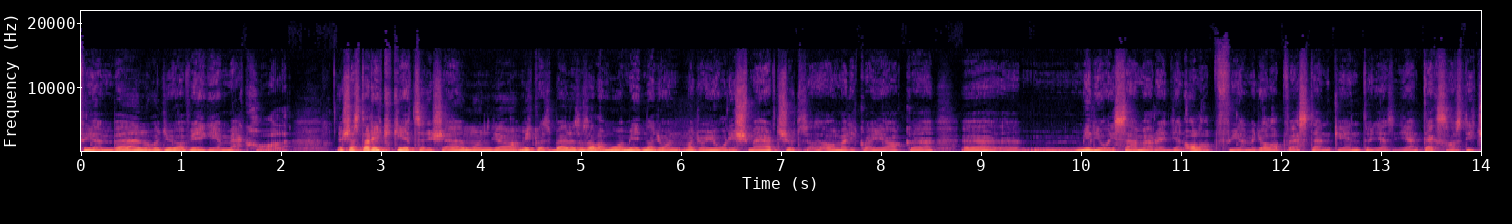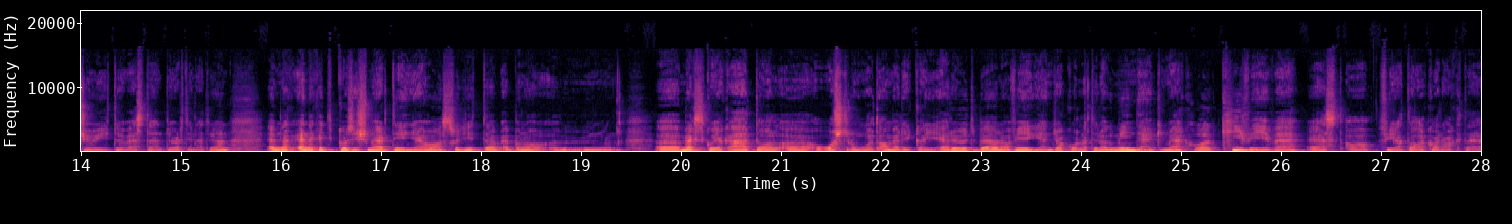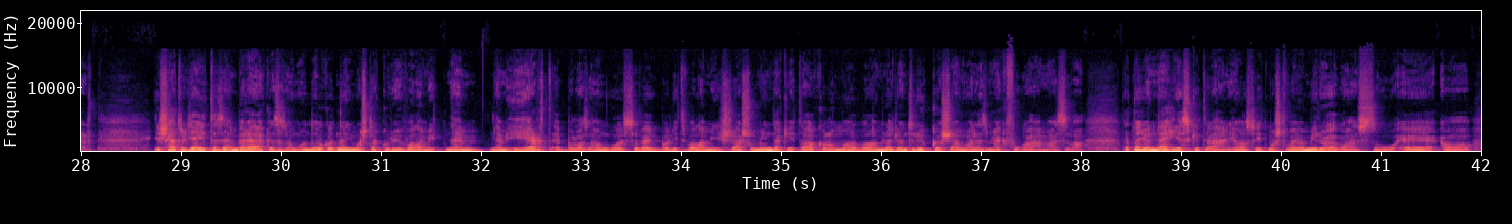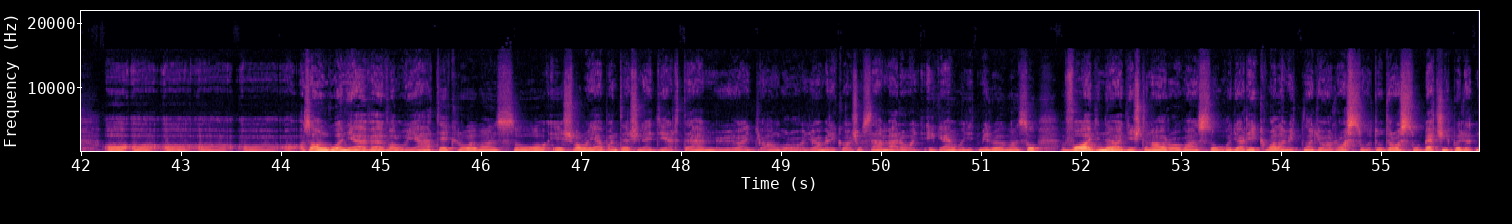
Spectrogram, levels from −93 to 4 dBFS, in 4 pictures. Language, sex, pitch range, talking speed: Hungarian, male, 95-120 Hz, 170 wpm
